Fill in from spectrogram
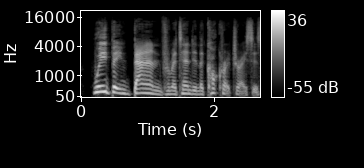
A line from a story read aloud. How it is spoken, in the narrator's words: said April angrily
